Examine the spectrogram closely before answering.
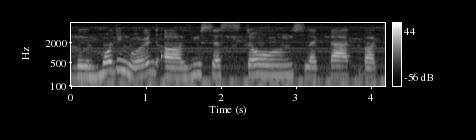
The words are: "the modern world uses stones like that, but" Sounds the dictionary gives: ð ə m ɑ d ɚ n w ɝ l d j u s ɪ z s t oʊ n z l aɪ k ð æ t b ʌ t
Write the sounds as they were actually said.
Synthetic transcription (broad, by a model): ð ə m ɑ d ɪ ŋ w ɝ d j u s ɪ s t oʊ n s l aɪ k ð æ t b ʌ t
